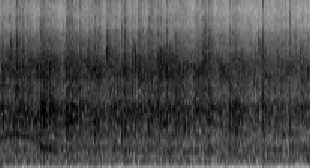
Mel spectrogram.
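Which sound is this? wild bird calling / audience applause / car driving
audience applause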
